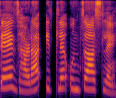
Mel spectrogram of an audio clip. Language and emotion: Goan Konkani, neutral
